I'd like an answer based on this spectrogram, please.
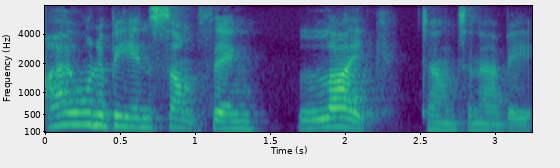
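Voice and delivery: ordinary talk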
